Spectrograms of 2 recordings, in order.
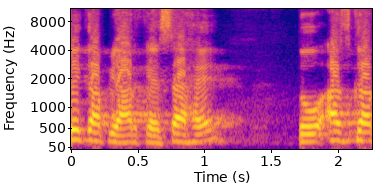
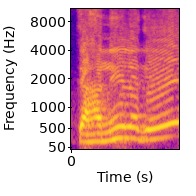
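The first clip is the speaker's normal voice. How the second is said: usual speaking voice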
